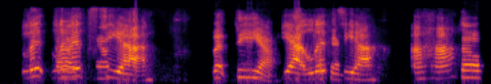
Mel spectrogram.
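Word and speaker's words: Litsea: I want to know more about the two new oils, the Manuka oil, and you pronounce it Letzi? Litzia.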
